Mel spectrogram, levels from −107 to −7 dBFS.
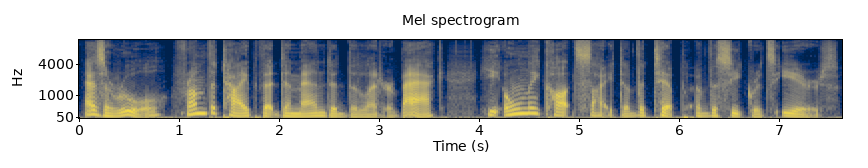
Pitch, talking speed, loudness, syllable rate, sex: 125 Hz, 175 wpm, -21 LUFS, 4.0 syllables/s, male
